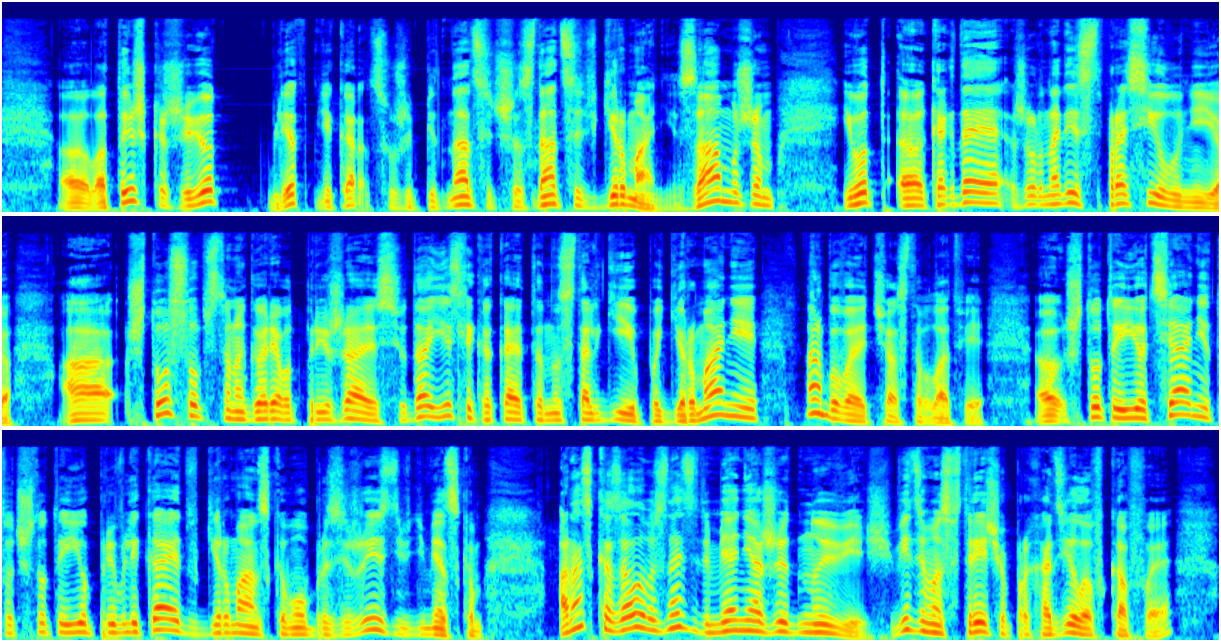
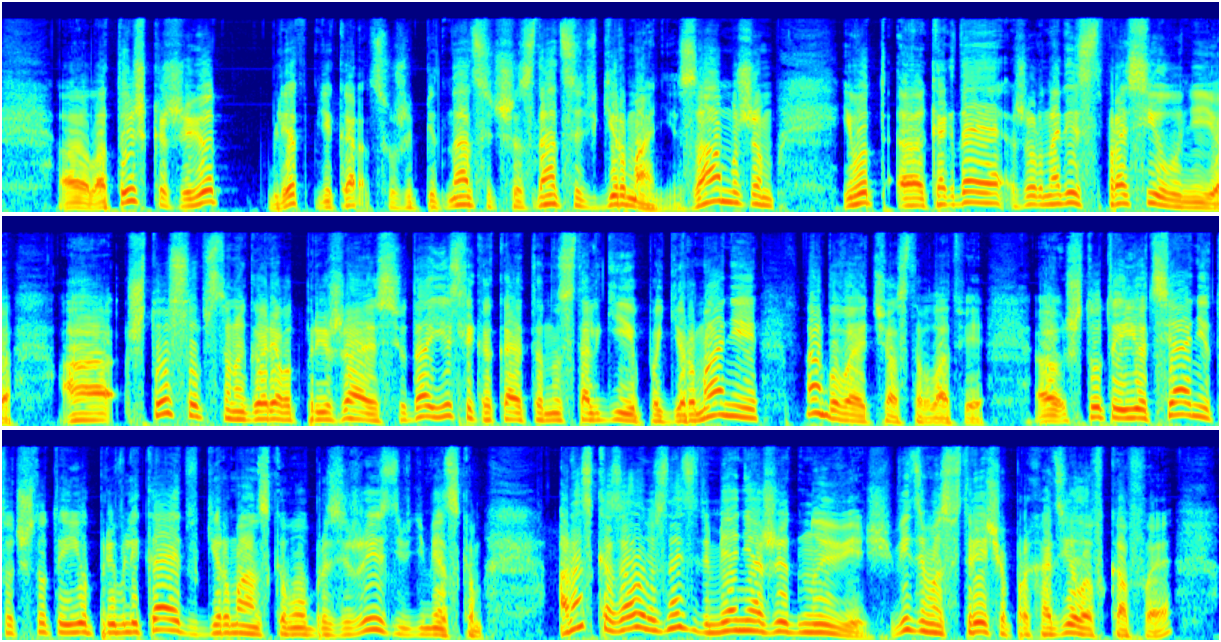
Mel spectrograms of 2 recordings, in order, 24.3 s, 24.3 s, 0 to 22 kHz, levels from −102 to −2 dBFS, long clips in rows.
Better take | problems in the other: first | distortion; slight; 10 dB below the speech

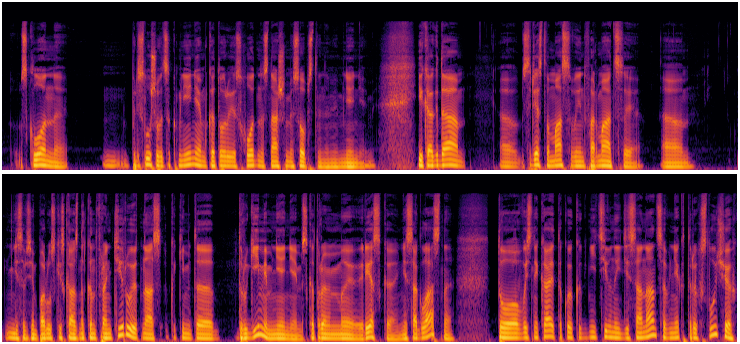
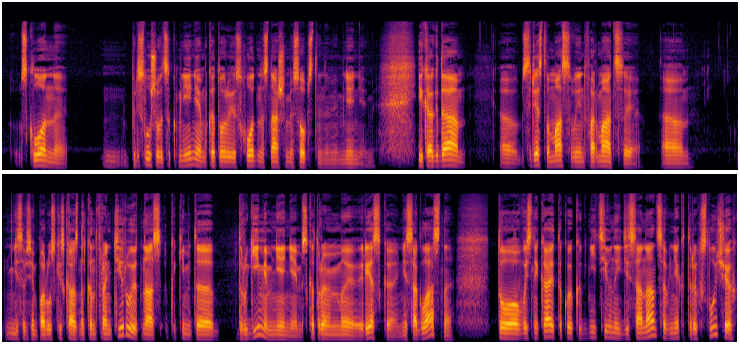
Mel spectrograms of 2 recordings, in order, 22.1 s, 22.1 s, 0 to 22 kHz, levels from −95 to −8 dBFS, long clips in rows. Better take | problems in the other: first | thin; very; fading below 450 Hz

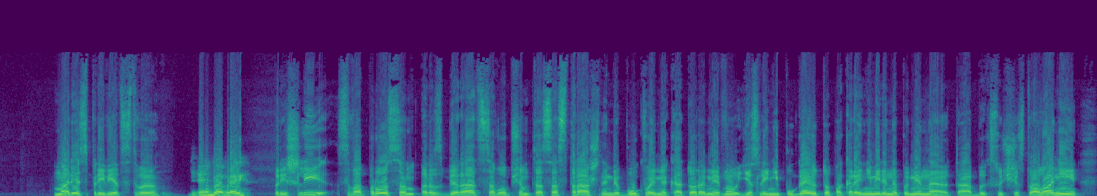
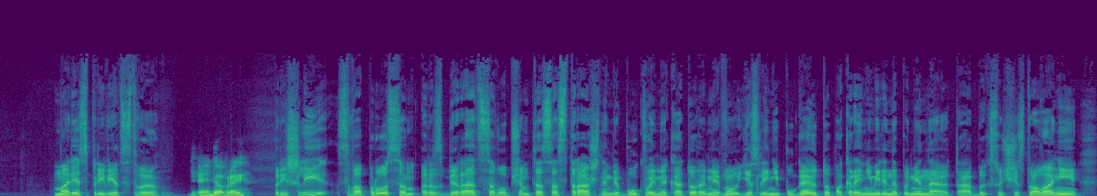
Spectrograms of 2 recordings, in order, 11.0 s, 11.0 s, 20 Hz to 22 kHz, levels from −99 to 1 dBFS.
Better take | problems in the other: second | distortion; slight; 8% of the sound clipped

